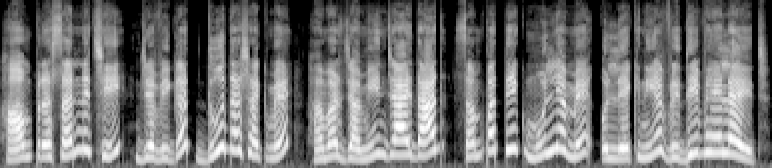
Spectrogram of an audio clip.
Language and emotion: Maithili, happy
